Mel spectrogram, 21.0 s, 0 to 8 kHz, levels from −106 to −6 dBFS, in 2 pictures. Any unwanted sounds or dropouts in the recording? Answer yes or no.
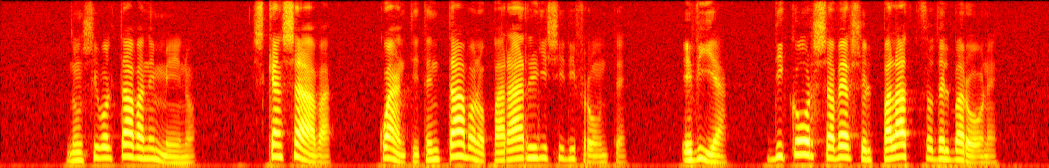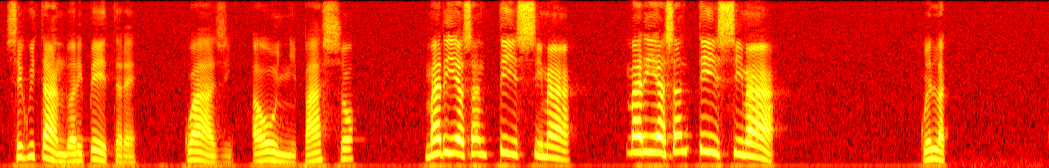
no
